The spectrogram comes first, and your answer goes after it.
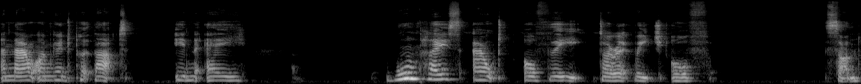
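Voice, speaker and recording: A woman's raspy, put-on character voice at medium pitch, very slow and full of long, frequent pauses, with lively intonation. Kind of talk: casual gardening how-to narration.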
